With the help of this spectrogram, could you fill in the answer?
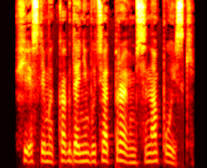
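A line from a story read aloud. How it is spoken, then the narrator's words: Grumbled. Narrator (Russian): проворчал Неллио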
